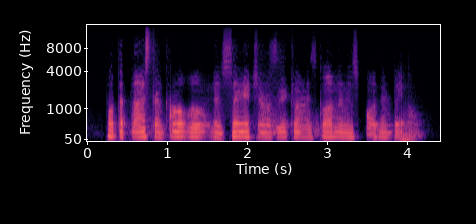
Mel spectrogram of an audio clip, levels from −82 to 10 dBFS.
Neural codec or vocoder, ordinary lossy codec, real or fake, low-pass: codec, 44.1 kHz, 0.9 kbps, DAC; MP3, 96 kbps; fake; 14.4 kHz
